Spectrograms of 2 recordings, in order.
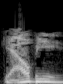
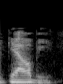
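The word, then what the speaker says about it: galbi: had this this galby meat marinated it was a short rib and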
